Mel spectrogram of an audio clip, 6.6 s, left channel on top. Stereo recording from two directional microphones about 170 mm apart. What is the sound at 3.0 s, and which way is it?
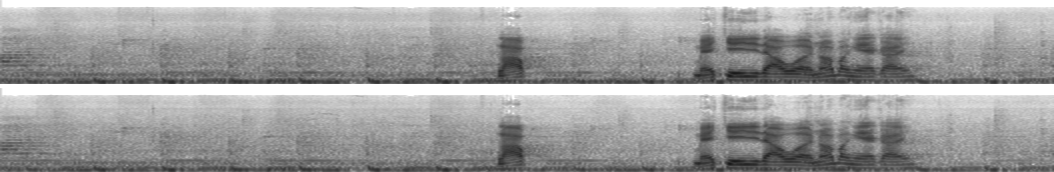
Speech, centre (ahead or behind).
